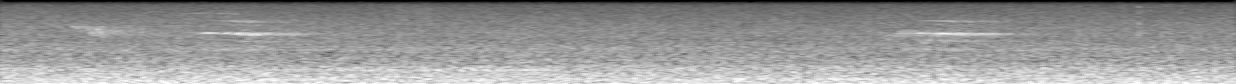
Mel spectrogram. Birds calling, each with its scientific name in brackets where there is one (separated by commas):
Blue Jay (Cyanocitta cristata), Red-eyed Vireo (Vireo olivaceus)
